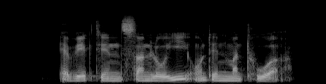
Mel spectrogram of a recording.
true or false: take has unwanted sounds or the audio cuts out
false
